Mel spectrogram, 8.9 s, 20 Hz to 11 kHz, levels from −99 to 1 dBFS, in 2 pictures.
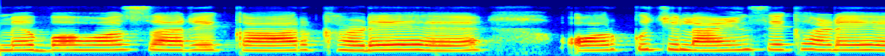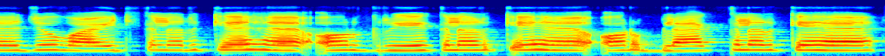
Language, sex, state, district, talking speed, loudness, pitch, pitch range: Hindi, female, Punjab, Pathankot, 185 wpm, -14 LUFS, 275 Hz, 265-285 Hz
